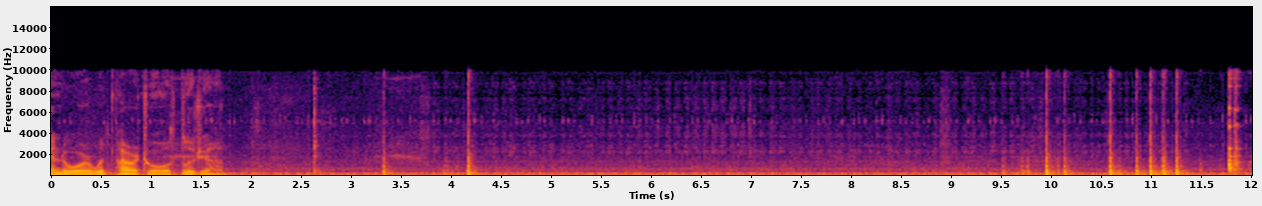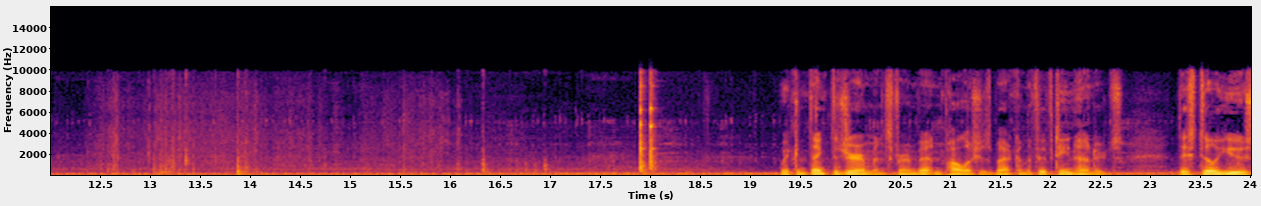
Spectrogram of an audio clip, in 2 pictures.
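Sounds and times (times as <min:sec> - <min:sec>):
cloth rubbing metal pipe: 0:00.0 - 0:10.6, 0:12.0 - 0:20.0
steady low hum: 0:00.0 - 0:24.0
knocks against wooden table: 0:09.6 - 0:12.0.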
